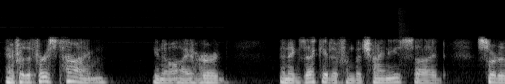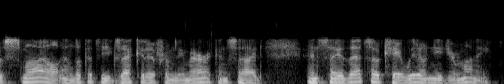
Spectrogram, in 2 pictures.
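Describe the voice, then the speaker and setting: A man's voice: medium pitch, steady tone, brisk, slightly rough, no echo. An older man talking as a guest, telling stories at length with many fillers and restarts. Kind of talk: casual interview talk. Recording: tinny phone-line sound.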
